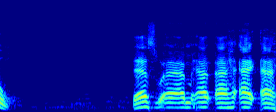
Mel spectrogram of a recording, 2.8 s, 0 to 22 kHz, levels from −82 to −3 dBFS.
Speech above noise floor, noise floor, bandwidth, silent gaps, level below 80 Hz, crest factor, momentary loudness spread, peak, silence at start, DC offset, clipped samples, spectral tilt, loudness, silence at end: 38 dB; -77 dBFS; 10.5 kHz; none; -84 dBFS; 18 dB; 5 LU; -24 dBFS; 0 s; under 0.1%; under 0.1%; -5 dB/octave; -40 LUFS; 0 s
